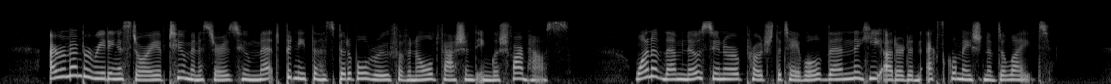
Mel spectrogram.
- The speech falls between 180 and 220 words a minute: Yes, average, 195 wpm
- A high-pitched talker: Yes, high, 230 Hz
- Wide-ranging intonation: No, average, 3.6 semitones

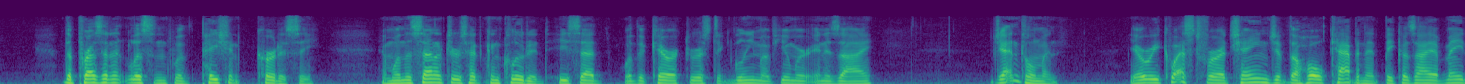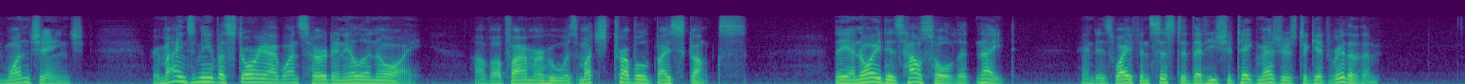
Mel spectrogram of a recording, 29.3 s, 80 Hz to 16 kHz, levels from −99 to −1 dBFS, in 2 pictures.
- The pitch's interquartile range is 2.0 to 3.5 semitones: No, average, 4.2 semitones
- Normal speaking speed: Yes, average, 160 wpm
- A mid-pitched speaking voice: No, low, 130 Hz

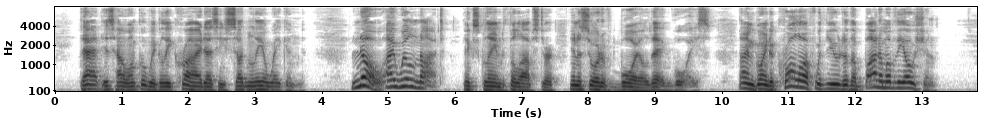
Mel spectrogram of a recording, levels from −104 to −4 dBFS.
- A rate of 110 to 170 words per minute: Yes, average, 165 wpm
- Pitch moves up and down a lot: Yes, wide, 5.8 semitones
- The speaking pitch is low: Yes, low, 130 Hz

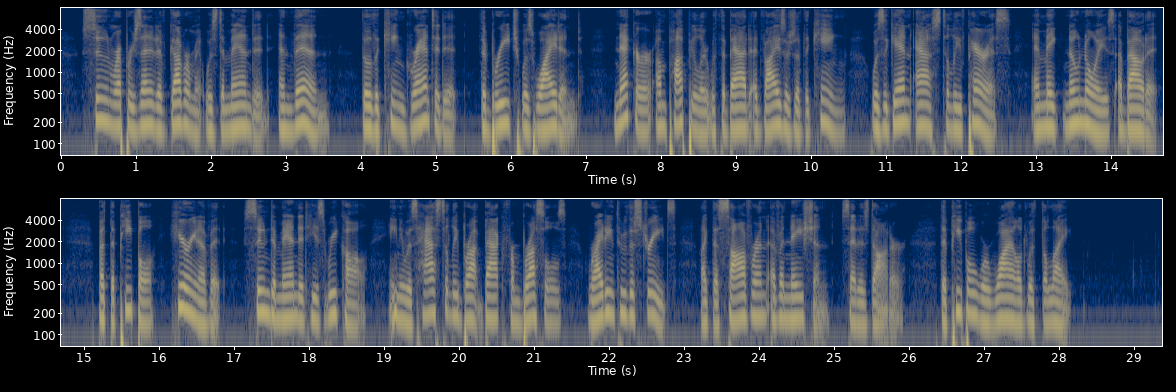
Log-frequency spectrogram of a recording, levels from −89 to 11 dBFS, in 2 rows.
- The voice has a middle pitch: Yes, medium, 165 Hz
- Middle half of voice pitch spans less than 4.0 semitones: Yes, average, 3.5 semitones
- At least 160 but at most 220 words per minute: No, average, 150 wpm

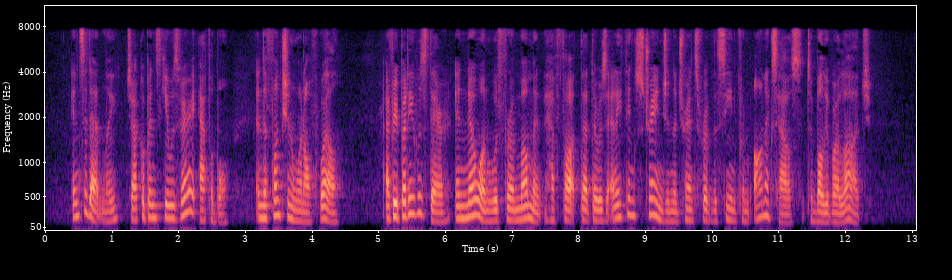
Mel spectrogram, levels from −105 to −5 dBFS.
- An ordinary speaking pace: Yes, average, 185 wpm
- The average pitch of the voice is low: No, medium, 160 Hz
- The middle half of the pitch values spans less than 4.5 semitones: No, wide, 5.4 semitones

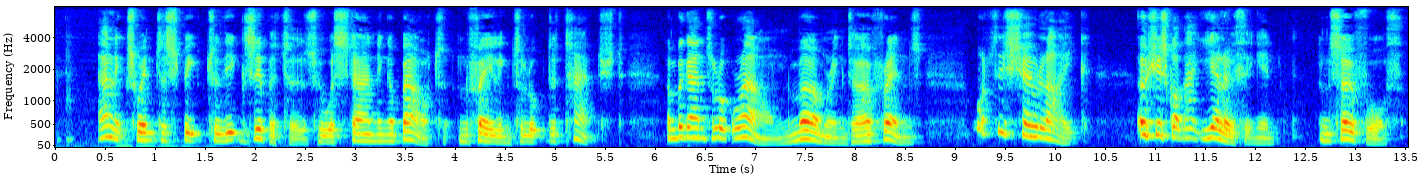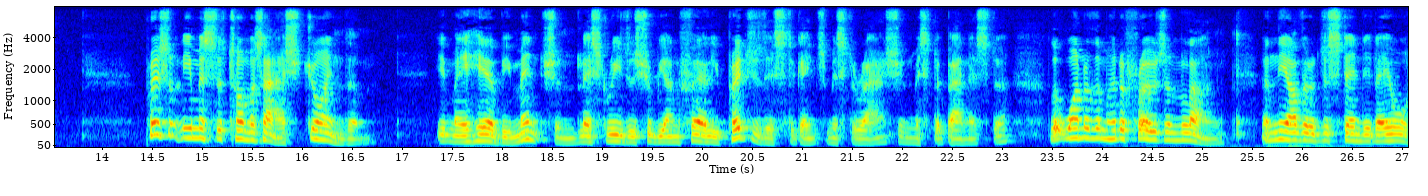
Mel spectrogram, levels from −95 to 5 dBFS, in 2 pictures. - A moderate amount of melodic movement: No, wide, 8.5 semitones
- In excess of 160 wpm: Yes, average, 170 wpm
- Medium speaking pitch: Yes, medium, 150 Hz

